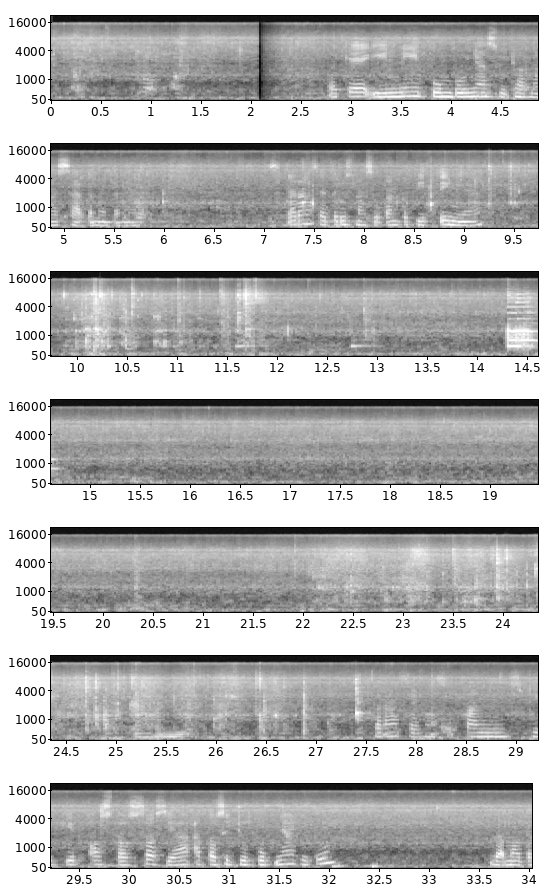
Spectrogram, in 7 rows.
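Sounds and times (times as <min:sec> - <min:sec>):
wooden spatula scraping a wok: 0:00.0 - 0:01.7, 0:05.4 - 0:06.6, 0:08.5 - 0:12.1, 0:21.9 - 0:27.6
crab sizzling in oil: 0:00.0 - 0:34.0
ringing metal clank: 0:14.3 - 0:14.8.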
